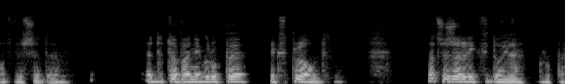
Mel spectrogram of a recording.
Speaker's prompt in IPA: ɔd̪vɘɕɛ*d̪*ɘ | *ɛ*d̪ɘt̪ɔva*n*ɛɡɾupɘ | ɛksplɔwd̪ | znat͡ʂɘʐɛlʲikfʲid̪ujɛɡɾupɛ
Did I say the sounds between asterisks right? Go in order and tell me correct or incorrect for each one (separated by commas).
correct, correct, incorrect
